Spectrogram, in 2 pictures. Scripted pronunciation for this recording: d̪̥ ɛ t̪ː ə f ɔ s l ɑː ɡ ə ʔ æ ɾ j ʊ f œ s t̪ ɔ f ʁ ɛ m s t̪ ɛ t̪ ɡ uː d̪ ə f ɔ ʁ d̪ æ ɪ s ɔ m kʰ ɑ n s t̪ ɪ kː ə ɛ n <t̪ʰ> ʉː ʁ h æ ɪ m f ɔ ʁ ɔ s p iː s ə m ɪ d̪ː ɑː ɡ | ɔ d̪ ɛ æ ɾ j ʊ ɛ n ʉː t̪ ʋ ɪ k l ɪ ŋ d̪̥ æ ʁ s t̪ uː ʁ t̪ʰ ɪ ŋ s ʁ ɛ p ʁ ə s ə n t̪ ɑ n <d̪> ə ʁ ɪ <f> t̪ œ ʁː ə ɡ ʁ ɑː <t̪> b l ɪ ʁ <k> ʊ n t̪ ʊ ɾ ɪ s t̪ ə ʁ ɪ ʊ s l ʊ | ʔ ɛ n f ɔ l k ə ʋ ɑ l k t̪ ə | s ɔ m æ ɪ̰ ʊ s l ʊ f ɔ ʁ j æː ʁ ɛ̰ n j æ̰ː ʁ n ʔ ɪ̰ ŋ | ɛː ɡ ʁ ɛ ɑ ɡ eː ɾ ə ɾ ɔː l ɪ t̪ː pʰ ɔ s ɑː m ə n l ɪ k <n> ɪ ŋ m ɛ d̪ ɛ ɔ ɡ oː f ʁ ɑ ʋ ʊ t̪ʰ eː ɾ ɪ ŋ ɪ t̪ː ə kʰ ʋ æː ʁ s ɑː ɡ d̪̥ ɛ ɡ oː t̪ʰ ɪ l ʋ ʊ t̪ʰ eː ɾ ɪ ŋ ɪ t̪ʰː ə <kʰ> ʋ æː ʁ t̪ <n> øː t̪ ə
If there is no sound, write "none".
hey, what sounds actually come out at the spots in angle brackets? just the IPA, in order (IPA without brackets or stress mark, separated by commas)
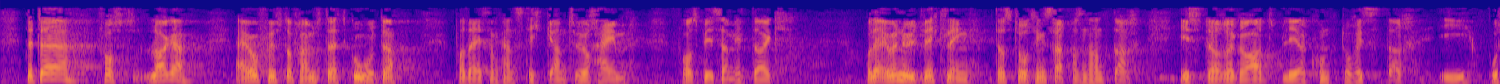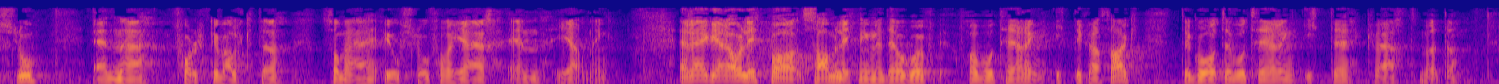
t̪ʰ, t̪, s, d̪, kʰ, n, kʰ, m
